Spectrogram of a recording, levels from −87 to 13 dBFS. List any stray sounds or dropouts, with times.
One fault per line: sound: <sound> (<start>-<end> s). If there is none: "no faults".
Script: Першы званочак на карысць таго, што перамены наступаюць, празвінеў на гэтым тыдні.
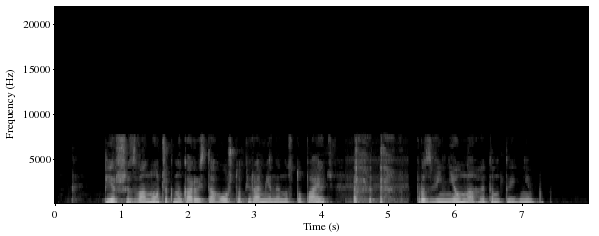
sound: cough (4.5-5.2 s)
